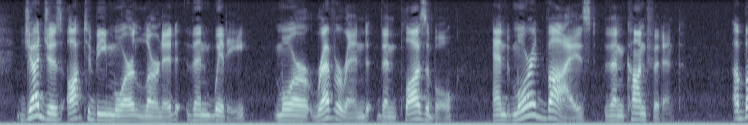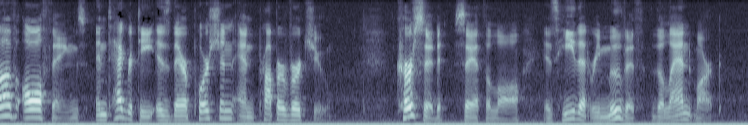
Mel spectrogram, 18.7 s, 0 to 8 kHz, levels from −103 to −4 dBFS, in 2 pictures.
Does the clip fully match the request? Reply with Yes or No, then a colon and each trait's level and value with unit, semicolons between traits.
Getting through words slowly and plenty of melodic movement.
Yes: slow, 120 wpm; wide, 6.7 semitones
